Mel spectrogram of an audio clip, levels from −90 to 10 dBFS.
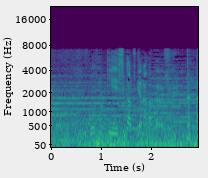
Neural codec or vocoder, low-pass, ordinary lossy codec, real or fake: none; 7.2 kHz; none; real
